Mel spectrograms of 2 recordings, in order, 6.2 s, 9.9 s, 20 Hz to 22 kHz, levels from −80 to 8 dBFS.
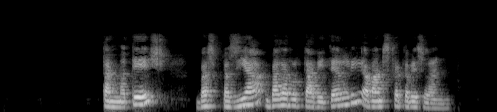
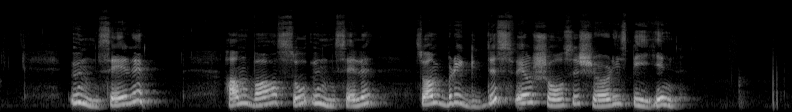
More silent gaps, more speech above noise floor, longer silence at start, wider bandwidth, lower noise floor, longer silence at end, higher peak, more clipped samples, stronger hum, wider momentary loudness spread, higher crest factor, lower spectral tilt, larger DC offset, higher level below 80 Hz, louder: neither; first, 68 dB vs 42 dB; first, 1.3 s vs 0.85 s; second, 7.4 kHz vs 13.5 kHz; first, -86 dBFS vs -65 dBFS; second, 0.6 s vs 1.4 s; first, -2 dBFS vs -6 dBFS; neither; neither; about the same, 9 LU vs 8 LU; about the same, 18 dB vs 20 dB; first, -7 dB/octave vs -5.5 dB/octave; neither; first, -62 dBFS vs -88 dBFS; first, -18 LUFS vs -24 LUFS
